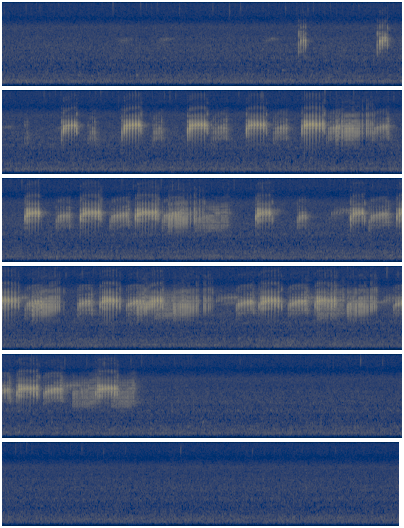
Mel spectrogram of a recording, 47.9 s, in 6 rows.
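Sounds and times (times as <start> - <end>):
Schlegel's green tree frogs rattling croaks: 5.3 - 6.4, 7.4 - 34.9.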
